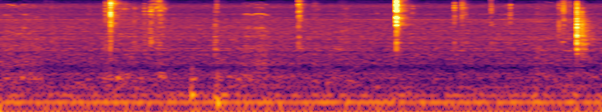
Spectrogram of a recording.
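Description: A few light, sharp clicks of steel tweezers working pins out of an Assa oval lock cylinder and setting them down on a mat, the loudest about four seconds in.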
